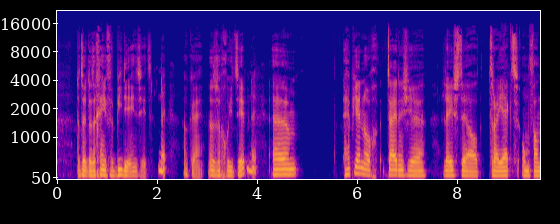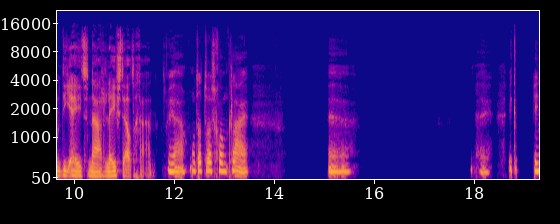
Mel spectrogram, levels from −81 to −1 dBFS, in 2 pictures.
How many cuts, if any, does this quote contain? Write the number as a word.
one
